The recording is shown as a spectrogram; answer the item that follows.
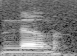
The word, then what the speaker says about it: Khnum: Khufu's name was dedicated to the earth deity Khnum, which, or I think it's just pronounced Num. It's spelled Khnum, which might point to an increase of Num's popularity and religious importance.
